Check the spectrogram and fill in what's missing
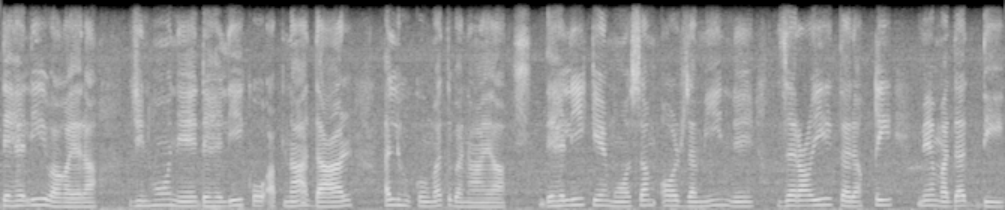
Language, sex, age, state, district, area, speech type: Urdu, female, 18-30, Delhi, North East Delhi, urban, spontaneous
